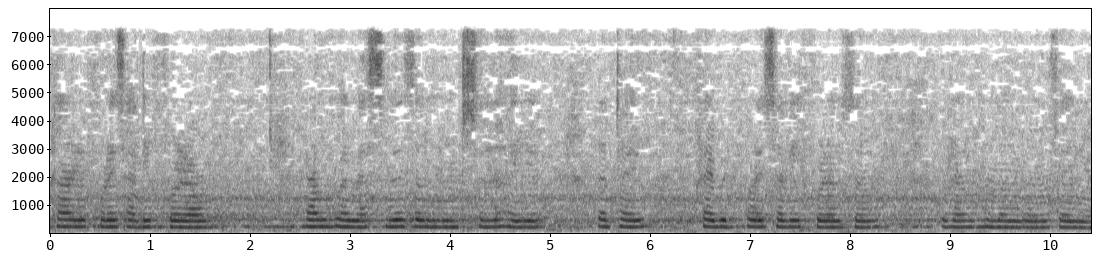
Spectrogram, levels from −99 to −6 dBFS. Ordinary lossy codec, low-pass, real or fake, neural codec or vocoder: MP3, 32 kbps; 7.2 kHz; fake; codec, 16 kHz, 8 kbps, FreqCodec, larger model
